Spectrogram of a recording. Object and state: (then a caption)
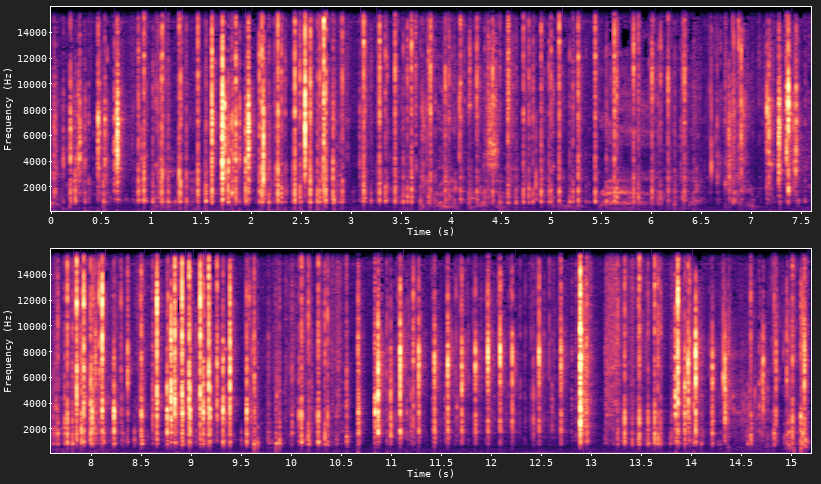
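Plastic game controller tapped and clicked. A hollow black plastic gamepad is held in both hands over a microphone while fingertips and nails tap and click its buttons and plastic shell. Rapid, dense, bright clicks and dry taps follow one another with almost no ring, over a faint steady low hum.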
